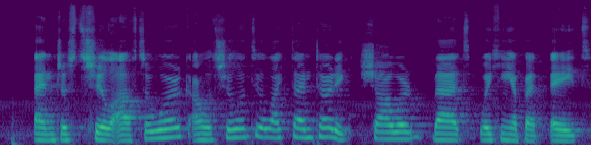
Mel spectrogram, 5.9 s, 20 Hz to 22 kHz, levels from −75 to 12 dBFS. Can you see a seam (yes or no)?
yes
